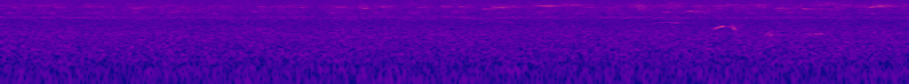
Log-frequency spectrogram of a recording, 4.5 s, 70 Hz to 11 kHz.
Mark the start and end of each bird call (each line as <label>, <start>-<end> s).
Black-capped Tanager (Stilpnia heinei), 0.0-4.5 s
Whiskered Wren (Pheugopedius mystacalis), 3.1-4.4 s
